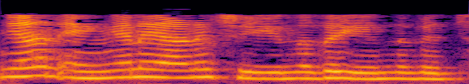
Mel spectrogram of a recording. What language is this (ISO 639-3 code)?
mal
